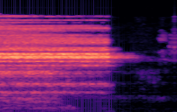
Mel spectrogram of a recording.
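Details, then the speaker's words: Veterinary anesthesia machine oxygen flush valve pressed, bypassing the flow meter and vaporizer: a loud, high-pitched hissing rush of gas for about a second delivering very high oxygen flow into the breathing system, then stopping. "like a very high flow of oxygen which is what it is so what happens is when I push this it opens a valve which allows the option to bypass the flow meter and bypass the vaporizer"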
